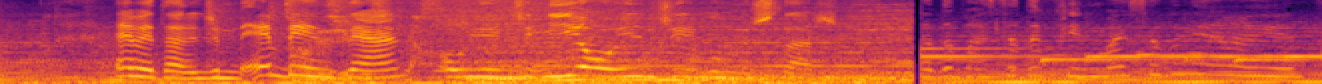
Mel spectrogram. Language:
Turkish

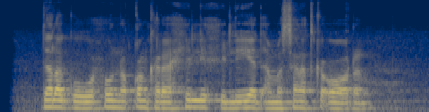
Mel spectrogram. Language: Somali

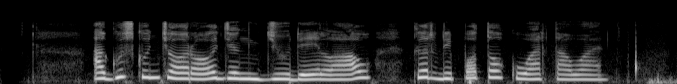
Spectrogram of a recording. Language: Sundanese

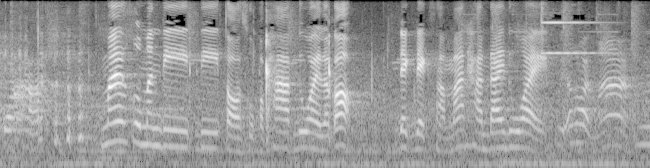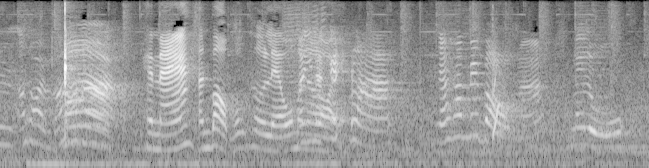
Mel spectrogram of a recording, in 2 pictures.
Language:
Thai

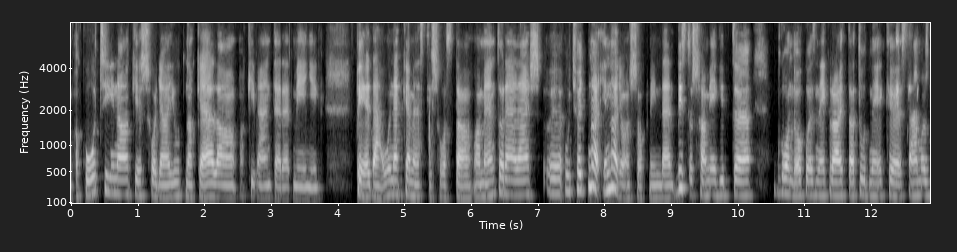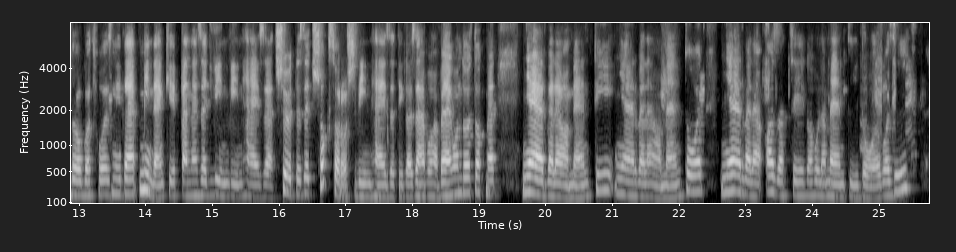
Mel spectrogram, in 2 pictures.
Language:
Hungarian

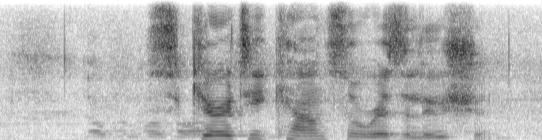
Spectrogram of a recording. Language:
English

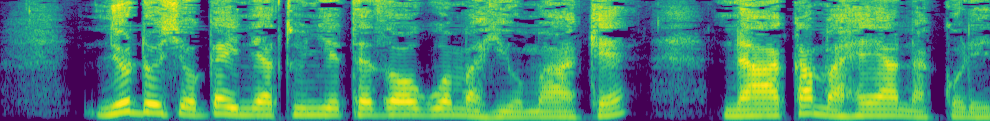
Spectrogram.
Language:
Kikuyu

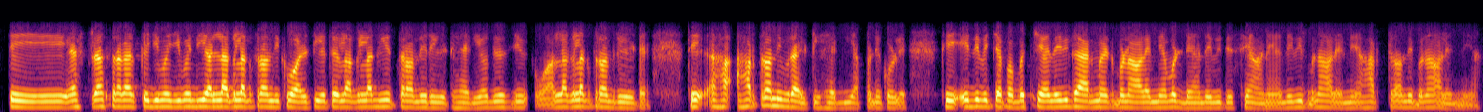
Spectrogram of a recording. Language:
Punjabi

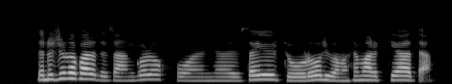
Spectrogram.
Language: Pashto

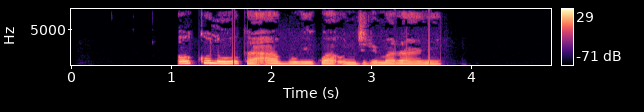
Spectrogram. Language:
Igbo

